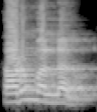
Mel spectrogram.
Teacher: தரும் வள்ளல் அப்படின்னு சொல்லும்போது இம்மோட மாத்திரையின் அளவு வந்து குறைந்து ஒலிக்குது. மகர குறுக்கத்துல நிலைமொழி ஈற்றெழுத்துக்கு அப்புறம் வகர வரும்போது நிலைமொழி ஈற்றெழுத்தோட மாத்திரையின் அளவு குறைந்து ஒலிக்கும். ஸோ அதனால வந்து இந்த இம் வந்துட்டு ஒற்றுல வருது. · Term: மகர குறுக்கம்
